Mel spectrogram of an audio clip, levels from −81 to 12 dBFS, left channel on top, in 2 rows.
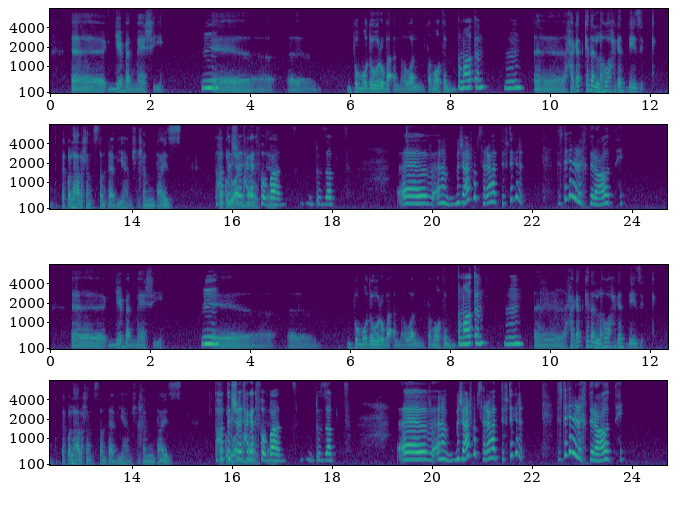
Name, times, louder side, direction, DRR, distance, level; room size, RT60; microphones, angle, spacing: voice 1, 0.4-2.3 3.2-4.5 4.7-5.4 5.9-8.1 9.7-11.8 12.3-15.0 15.7-16.9, left 2 dB, 45° left, 0.8 m, -35 dB
voice 2, 3.0-3.4 7.9-8.7 9.1-9.4 14.5-14.7 15.7-17.0 17.5-18.0 18.8-19.1 19.3-21.8 22.2-23.8, right 3 dB, 55° right, 0.7 m, -28 dB
4.3 x 3.8 x 3.2 m
head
